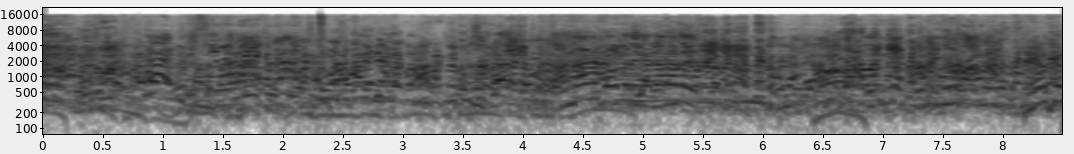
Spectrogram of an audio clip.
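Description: A crowd of men and women shout and argue loudly close by.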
